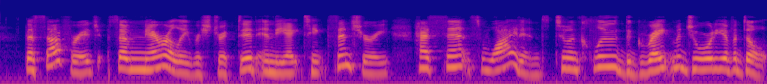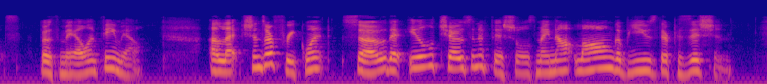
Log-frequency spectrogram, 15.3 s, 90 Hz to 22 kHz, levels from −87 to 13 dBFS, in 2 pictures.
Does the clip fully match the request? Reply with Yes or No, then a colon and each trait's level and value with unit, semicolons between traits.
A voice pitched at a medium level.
No: high, 225 Hz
